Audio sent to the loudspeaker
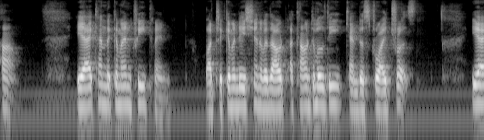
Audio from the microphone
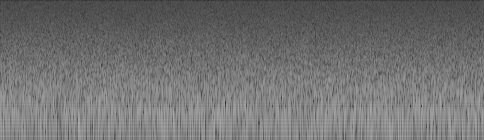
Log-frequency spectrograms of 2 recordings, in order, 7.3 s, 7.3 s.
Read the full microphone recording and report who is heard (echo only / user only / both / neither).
neither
